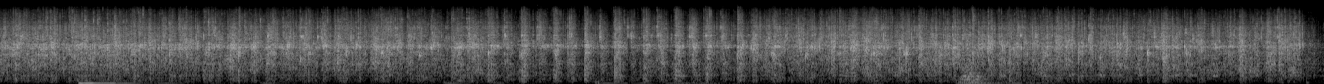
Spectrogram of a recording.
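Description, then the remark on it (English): A cocktail shaker rattles hard and steadily for over ten seconds while mixing a spring gin cocktail, ice clattering in a dense, bright, fast rhythm with brief dull thumps, no voices over it. “All right, let's mix this puppy up.”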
